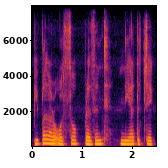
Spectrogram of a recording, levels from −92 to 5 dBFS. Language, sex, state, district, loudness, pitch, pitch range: English, female, Arunachal Pradesh, Lower Dibang Valley, -16 LUFS, 195 Hz, 190-205 Hz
